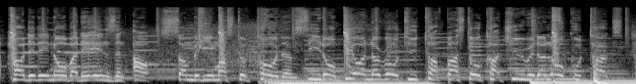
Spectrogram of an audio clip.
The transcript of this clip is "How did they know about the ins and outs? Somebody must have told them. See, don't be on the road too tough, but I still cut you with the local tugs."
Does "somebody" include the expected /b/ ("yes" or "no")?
yes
